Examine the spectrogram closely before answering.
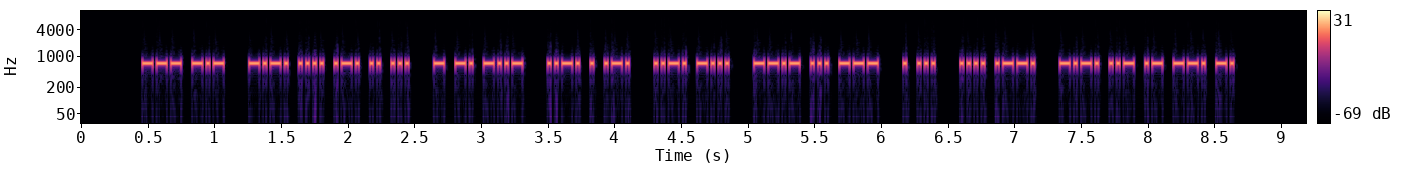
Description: Morse code, heard as a keyed tone, about 47 wpm, 700 Hz. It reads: OK CHRIS TNX FER FB QSO ES HP CUAGN
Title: Practice QSO - Exchange 4 - Ending - 45wpm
